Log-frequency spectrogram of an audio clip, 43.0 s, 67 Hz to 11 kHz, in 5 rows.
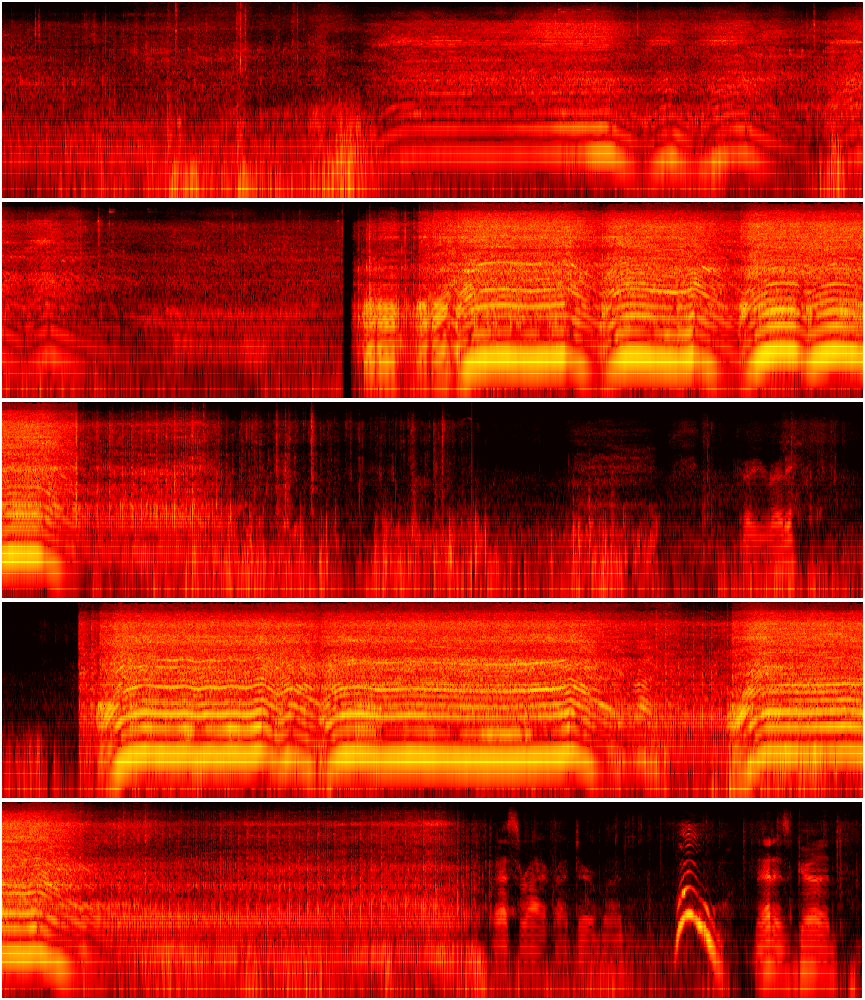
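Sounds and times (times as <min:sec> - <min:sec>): chainsaw revving: 0:00.0 - 0:19.6, 0:26.6 - 0:39.4.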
